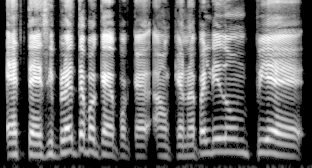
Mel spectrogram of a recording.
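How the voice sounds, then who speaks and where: A man in casual film chat, animated, acting out screams and slipping in English words. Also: on the high side, normal speed, clean tone, no echo, studio quality.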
